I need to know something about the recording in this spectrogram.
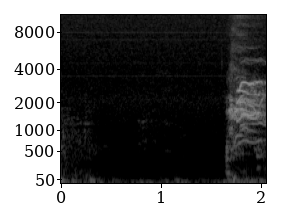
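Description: Near-silent room tone, then about one and a half seconds in a faint, high-pitched, drawn-out voice from an audience member calling out a reply.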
